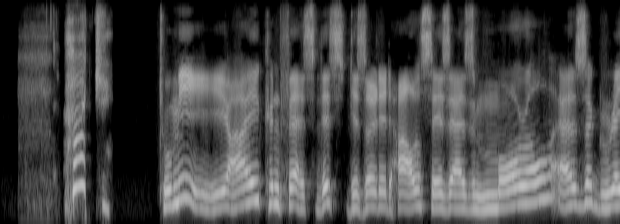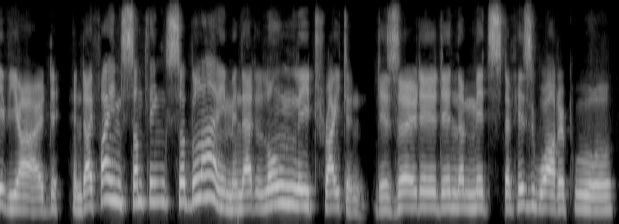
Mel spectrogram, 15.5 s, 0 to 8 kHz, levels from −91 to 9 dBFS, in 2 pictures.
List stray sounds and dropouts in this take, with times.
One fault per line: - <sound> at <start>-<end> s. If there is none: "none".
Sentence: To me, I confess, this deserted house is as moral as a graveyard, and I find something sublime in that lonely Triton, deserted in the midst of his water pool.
- sneeze at 0.2-1.4 s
